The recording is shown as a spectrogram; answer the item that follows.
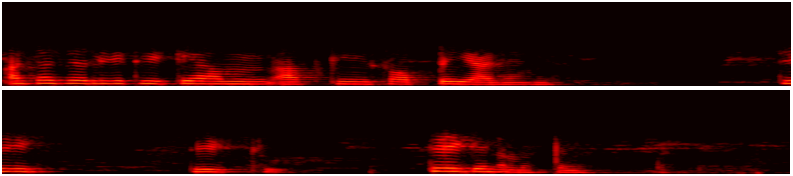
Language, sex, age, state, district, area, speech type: Hindi, female, 18-30, Uttar Pradesh, Azamgarh, rural, conversation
